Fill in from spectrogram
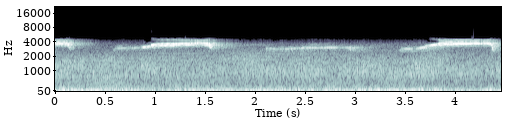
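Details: Hays nest camera, bald eagle mother bringing a second fish and feeding the eaglet on a June 2023 morning. Long, thin, high whistles, each slightly rising, drawn out for about a second, with steady low rumble behind.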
